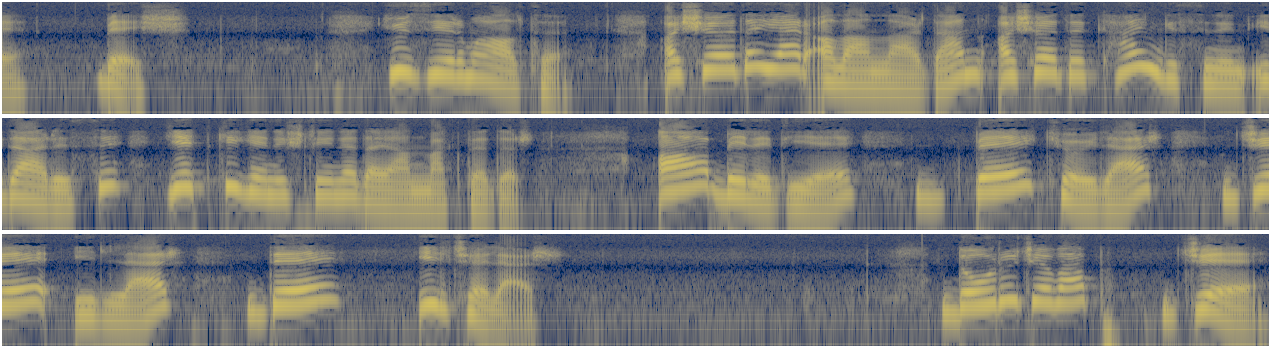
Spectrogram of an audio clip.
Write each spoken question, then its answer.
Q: Aşağıda yer alanlardan aşağıdaki hangisinin idaresi yetki genişliğine dayanmaktadır?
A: Doğru cevap C.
